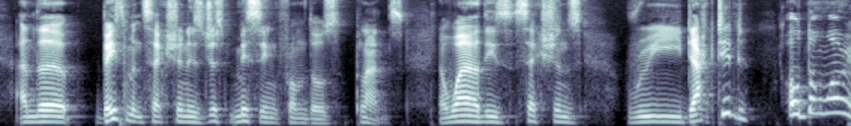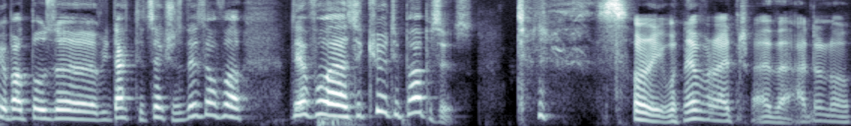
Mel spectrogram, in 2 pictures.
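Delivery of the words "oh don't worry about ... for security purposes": very high put-on Chinese accent in English. Retelling the embassy dispute with the UK government, speaker voices the builders in a mock Chinese accent. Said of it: "trying to sound like a native Chinese person trying to speak English".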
